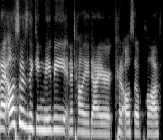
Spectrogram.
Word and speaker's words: Natalia Dyer: i was thinking um i always thought her name was a natalie dyer i think it's natalia um and so i've just been saying it wrong in my head my whole life but it's natalia dyer because i've looked at pictures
